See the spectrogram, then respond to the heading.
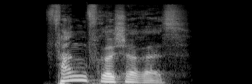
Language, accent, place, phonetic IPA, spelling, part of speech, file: German, Germany, Berlin, [ˈfaŋˌfʁɪʃəʁəs], fangfrischeres, adjective, De-fangfrischeres.ogg
- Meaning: strong/mixed nominative/accusative neuter singular comparative degree of fangfrisch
